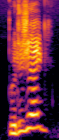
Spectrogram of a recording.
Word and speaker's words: Buttigieg: Buttigieg. – Buttigieg.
